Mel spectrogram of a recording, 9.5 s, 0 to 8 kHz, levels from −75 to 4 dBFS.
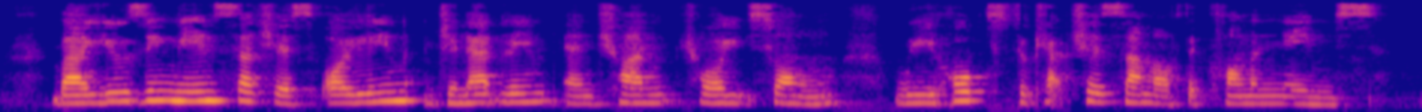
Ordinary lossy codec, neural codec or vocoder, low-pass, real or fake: MP3, 32 kbps; codec, 32 kHz, 1.9 kbps, SNAC; 7.2 kHz; fake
